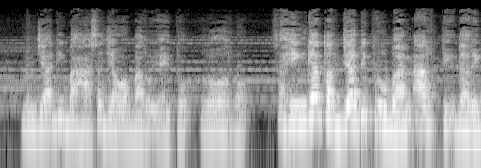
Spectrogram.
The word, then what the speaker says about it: loro: Kata Loro yang artinya untuk menunjukkan angka atau bilangan dua, ucapannya itu adalah loro, seperti ada u-nya, loro. Sedangkan kata loro yang artinya sakit atau menderita, untuk pengucapannya itu sangat jelas, yaitu loro.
